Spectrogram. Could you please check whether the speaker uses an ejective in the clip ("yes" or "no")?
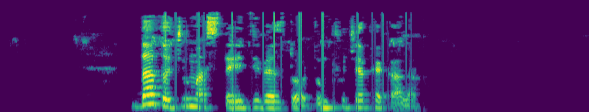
yes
